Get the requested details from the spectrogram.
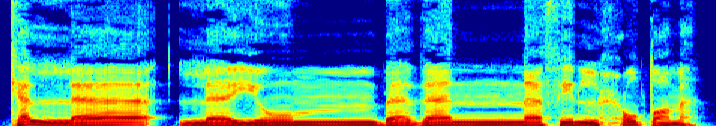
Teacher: and bat when they follow one another in the same word you don't pronounce noon or ba but you pronounce meme · So the noon and ba, they will be assimilated together and you will pronounce them as meme.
